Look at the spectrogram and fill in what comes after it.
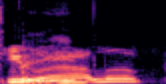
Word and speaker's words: Puyallup: You just had something in Palio. What was going on there? – I'm sorry? – You said, see, I don't even know how to say the name of that place. – Puyallup? – Puyallup, yeah.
